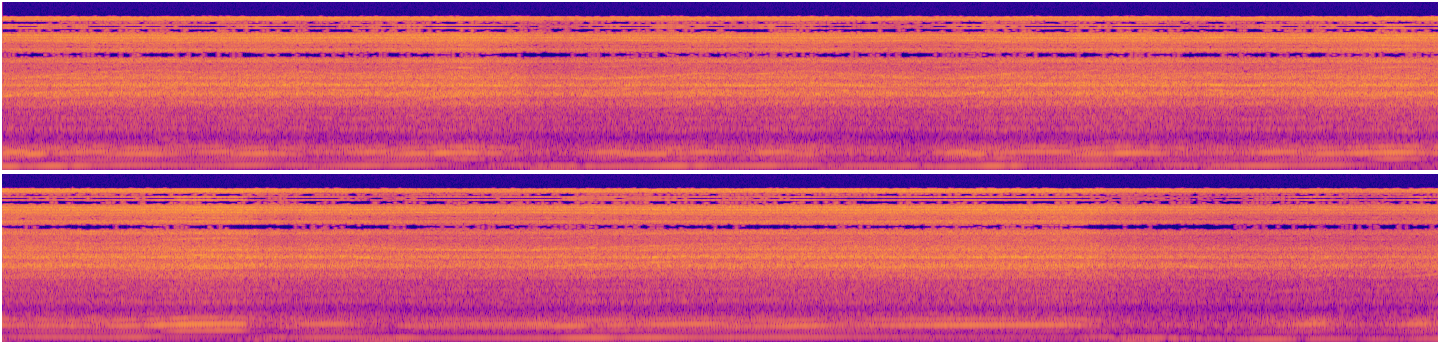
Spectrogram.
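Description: Classic Mini's engine running on a rolling-road dyno at fairly steady revs that waver a little, dropping back briefly near the end before picking up again. A steady high whine runs over it.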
